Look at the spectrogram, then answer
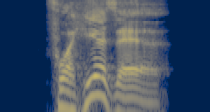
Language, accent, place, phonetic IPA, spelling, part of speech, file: German, Germany, Berlin, [foːɐ̯ˈheːɐ̯ˌzɛːə], vorhersähe, verb, De-vorhersähe.ogg
- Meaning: first/third-person singular dependent subjunctive II of vorhersehen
